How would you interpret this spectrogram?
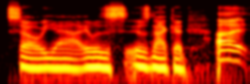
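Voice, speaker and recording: A man's voice: on the low side, lively intonation, normal speed, bright, forceful tone, clear, resonant tone, dry recording, studio quality. A man hosting a gaming podcast in casual, conversational chat, steering the discussion with questions to the others. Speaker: podcast host.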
